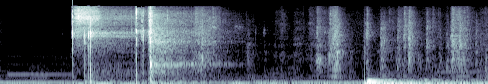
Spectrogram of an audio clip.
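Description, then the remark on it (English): Paper being folded into a paper airplane: a burst of crisp crinkles and sharp creasing snaps, followed by softer rustling and a low thud as the paper is folded, with no talking. “I was gonna say he's gonna have a swan. He just does the craziest fucking paper airplane ever.”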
